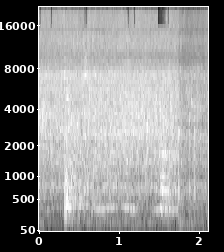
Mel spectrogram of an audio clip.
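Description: Hilsa fish frying lightly in oil, with a loud, close, continuous sizzle over two seconds and a couple of brief spatter bursts.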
